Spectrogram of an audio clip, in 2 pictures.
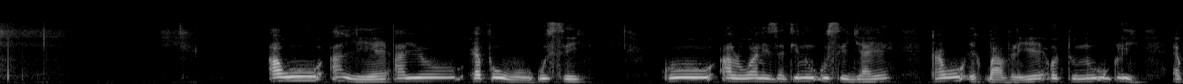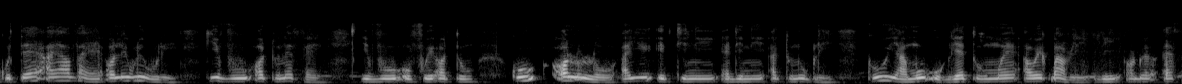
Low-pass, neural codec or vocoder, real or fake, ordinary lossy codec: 7.2 kHz; none; real; Opus, 32 kbps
